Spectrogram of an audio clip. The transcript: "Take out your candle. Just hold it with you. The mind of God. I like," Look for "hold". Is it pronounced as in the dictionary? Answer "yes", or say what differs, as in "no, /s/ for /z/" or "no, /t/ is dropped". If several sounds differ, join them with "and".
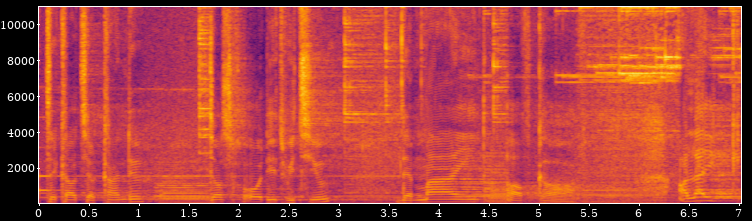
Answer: yes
